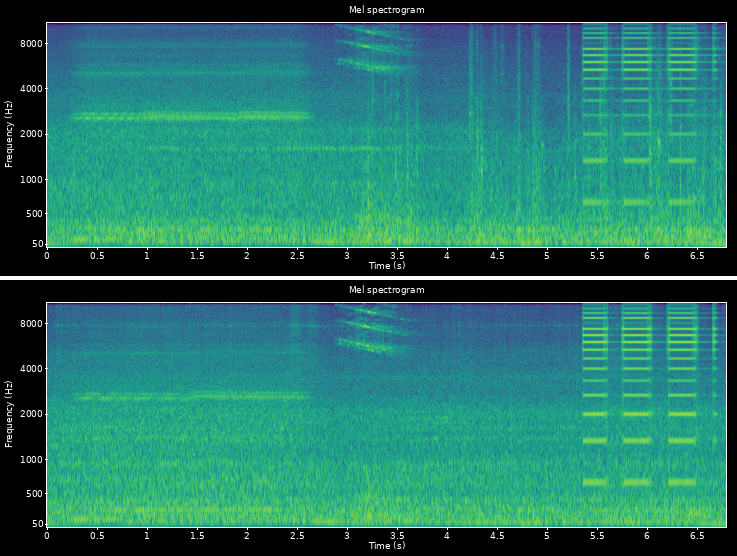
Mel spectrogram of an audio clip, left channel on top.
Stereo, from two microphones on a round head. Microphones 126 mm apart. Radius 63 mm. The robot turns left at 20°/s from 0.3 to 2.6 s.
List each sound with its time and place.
2.9 s a whoosh: 20° right (ahead or behind), 3 m
5.4 s an alarm clock: 35° right (ahead or behind), 0.7 m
